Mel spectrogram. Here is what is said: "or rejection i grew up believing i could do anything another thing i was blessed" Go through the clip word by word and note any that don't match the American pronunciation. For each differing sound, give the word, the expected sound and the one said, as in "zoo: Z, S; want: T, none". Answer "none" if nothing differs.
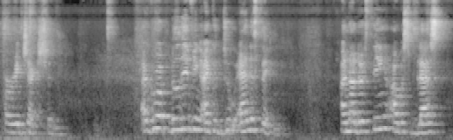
was: Z, S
